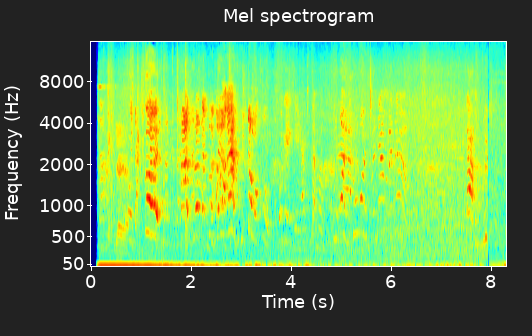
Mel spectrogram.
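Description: Children's high-pitched voices chattering and calling out, loudest in the first three seconds and then quieter.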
